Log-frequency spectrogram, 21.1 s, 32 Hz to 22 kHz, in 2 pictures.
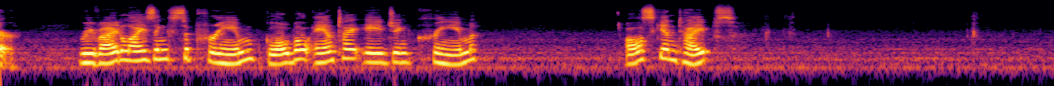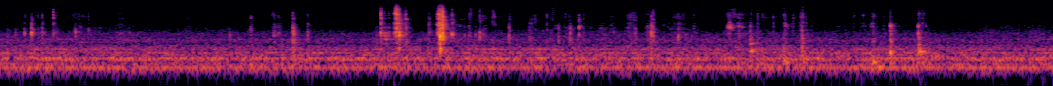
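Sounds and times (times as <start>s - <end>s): steady low hum: 0.0s - 21.0s
paper and cardboard crinkling: 10.7s - 11.8s, 14.3s - 19.8s.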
